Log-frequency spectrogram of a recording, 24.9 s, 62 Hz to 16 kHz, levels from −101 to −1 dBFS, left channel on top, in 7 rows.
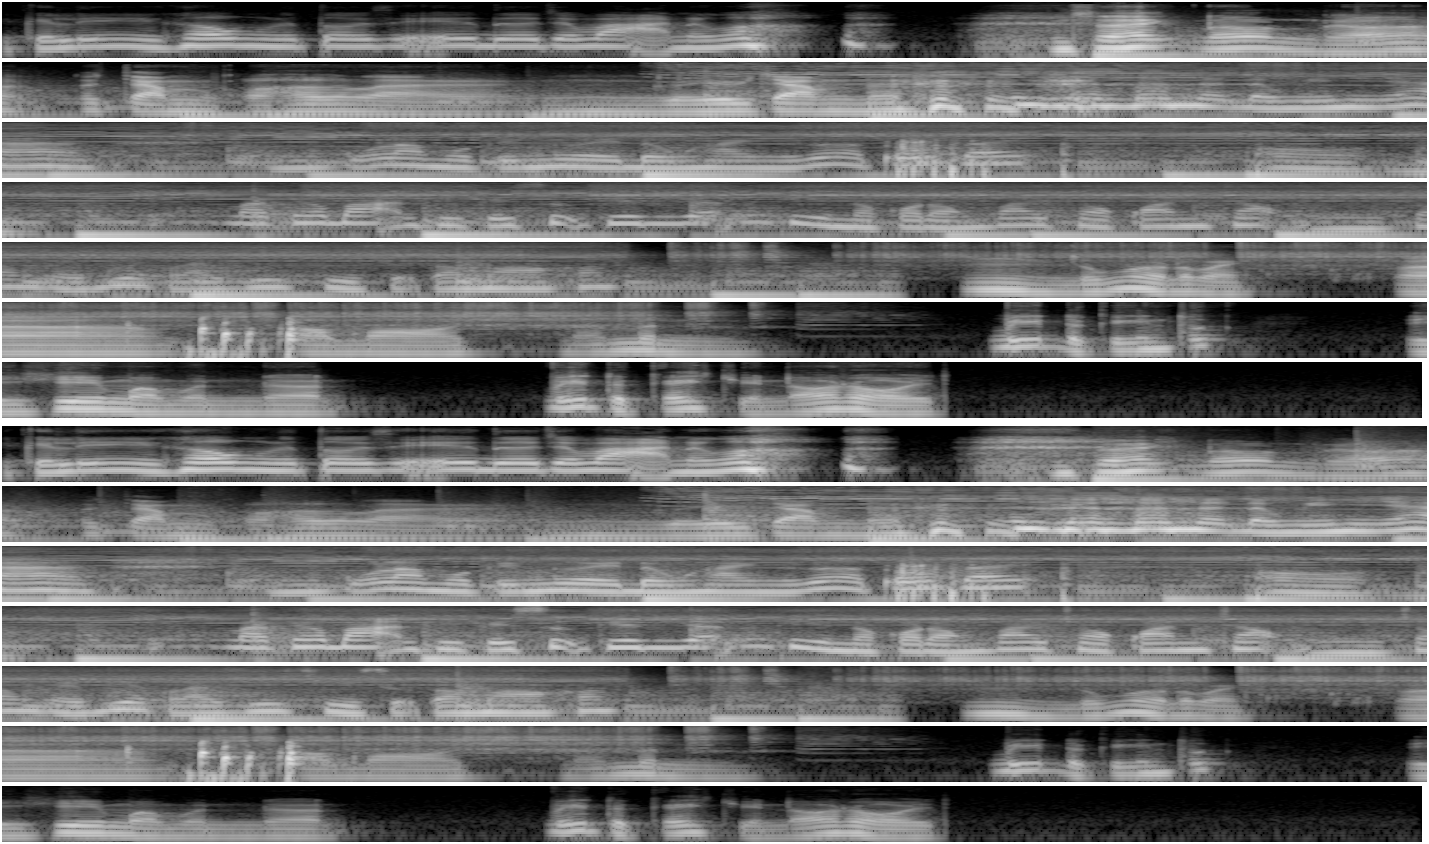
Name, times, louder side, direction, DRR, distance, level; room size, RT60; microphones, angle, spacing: voice 1, 0.0-2.8 6.1-9.7 10.3-10.6 11.0-15.8, right 5 dB, 65° right, 0.4 m, -31 dB
sound 1, 2.4-16.5, right 1 dB, 45° right, 2.3 m, -39 dB
voice 2, 2.6-6.3 10.6-10.8 16.7-17.4 17.7-19.7 20.3-20.9 21.3-22.2 22.7-23.7, left 5 dB, 75° left, 0.5 m, -32 dB
sound 2, 5.2-20.0, right 1 dB, ahead, 1.4 m, -44 dB
sound 3, 9.3-10.0 10.3-10.4 12.8-13.0 13.8-13.9 14.2-14.3 16.7-16.8 17.0-17.1 17.4-18.7, right 3 dB, 20° right, 0.6 m, -31 dB
head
